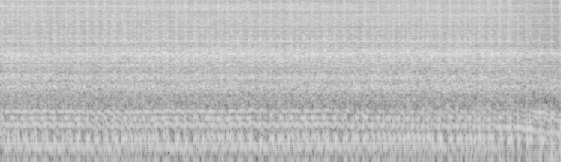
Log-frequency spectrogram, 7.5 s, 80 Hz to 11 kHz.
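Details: 1967 Kawasaki A1 250 two-stroke, freshly tuned, started on a little choke: crisp, even idle with a steady beat and no misses, rattles or hunting; healthy engine.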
